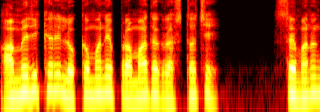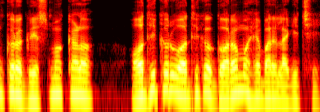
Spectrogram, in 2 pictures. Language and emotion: Odia, fearful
